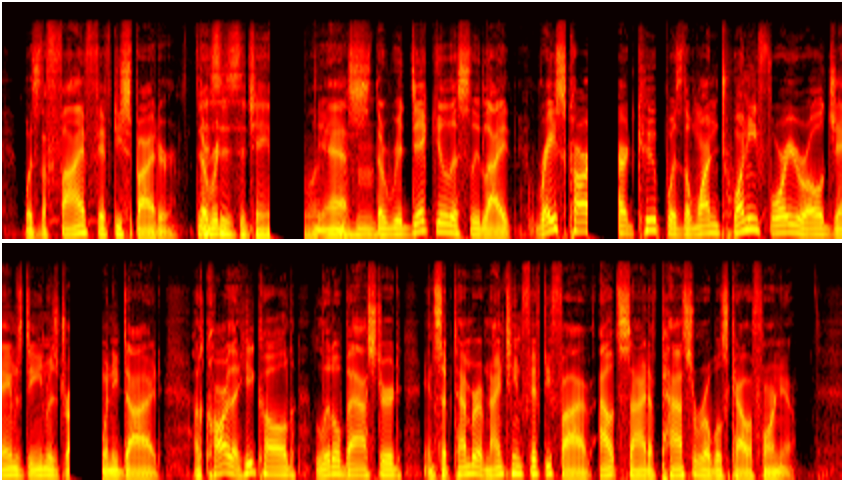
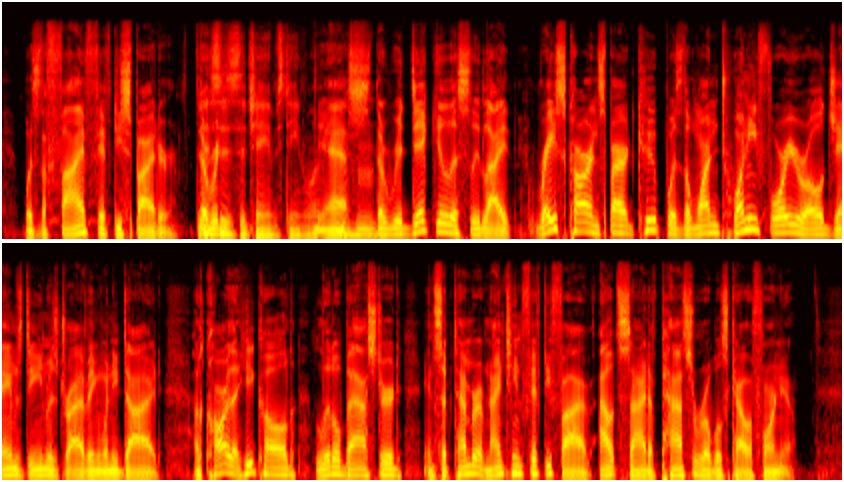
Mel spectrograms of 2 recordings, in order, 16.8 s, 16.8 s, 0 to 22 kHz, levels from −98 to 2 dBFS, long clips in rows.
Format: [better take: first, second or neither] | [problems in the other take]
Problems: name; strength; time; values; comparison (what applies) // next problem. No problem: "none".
second | audio cutting out; at 2.5 s, at 6 s and at 9 s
